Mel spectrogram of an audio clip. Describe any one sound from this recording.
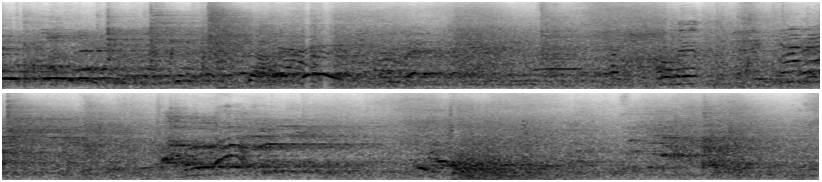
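Ice skates scrape and carve across an ice rink.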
